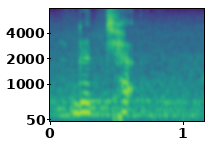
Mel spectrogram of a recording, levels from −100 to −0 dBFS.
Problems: constant background noise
